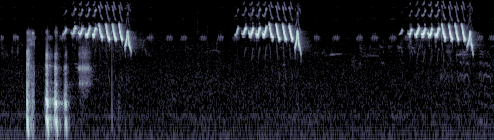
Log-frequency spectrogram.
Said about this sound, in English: the yellow warbler, which you just heard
